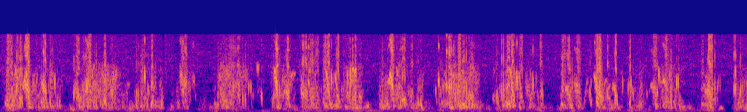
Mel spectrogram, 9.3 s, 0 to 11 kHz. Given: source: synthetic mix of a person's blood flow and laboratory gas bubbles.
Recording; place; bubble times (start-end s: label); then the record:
Doppler ultrasound of blood flow; precordium
0.02-0.79 s: bubbles
0.89-1.62 s: bubbles
1.65-2.07 s: bubbles
2.12-2.46 s: bubbles
2.65-3.30 s: bubbles
3.37-3.69 s: bubbles
3.73-4.65 s: bubbles
4.74-5.32 s: bubbles
5.41-6.04 s: bubbles
6.14-6.81 s: bubbles
6.98-7.79 s: bubbles
7.81-8.56 s: bubbles
8.75-9.00 s: bubbles
9.14-9.35 s: bubbles
From the record:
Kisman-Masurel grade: 444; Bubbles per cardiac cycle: continuous sound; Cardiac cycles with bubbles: 100%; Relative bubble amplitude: maximal (0.775 to 0.999); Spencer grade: 4 (maximum detectable bubble signal sounding continuously throughout systole and diastole of every cardiac period, and overriding the amplitude of the normal cardiac signals); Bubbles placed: anywhere in the cardiac cycle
